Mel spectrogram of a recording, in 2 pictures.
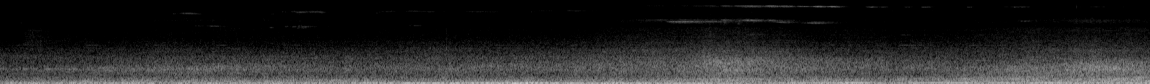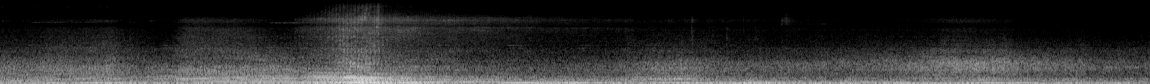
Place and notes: Lake St. bridge - Lake St. bridge, auto traffic passing with CTA Elevated train passing overhead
